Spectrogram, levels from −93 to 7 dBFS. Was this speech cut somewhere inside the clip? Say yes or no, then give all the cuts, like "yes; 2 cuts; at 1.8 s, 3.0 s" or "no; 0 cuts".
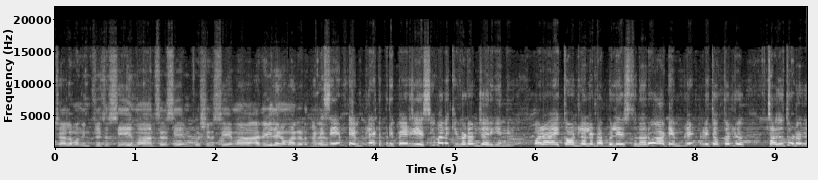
no; 0 cuts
